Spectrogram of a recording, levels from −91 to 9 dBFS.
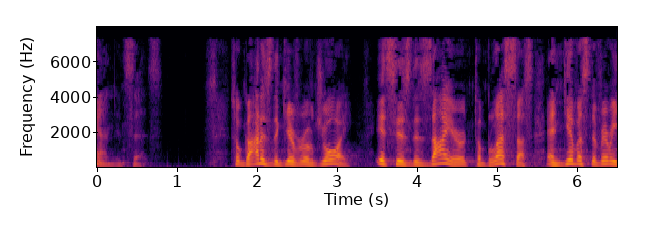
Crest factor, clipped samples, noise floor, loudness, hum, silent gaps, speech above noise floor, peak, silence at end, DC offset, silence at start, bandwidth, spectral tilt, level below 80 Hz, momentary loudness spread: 18 dB; under 0.1%; -70 dBFS; -24 LUFS; none; none; 46 dB; -6 dBFS; 0 s; under 0.1%; 0 s; 7.6 kHz; -5.5 dB/octave; -60 dBFS; 10 LU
